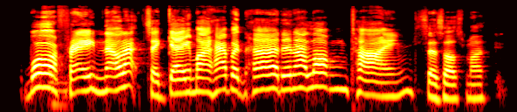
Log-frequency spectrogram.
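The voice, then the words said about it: Old man or witch character voice. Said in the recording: “I don't know why I gave him that voice. ... Osmo's voice. It's an old man. Like an old witch.”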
